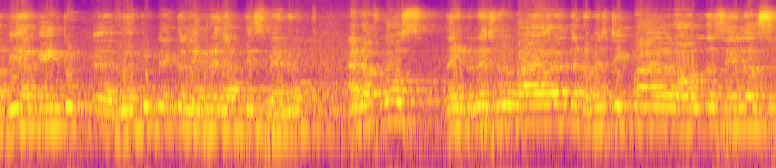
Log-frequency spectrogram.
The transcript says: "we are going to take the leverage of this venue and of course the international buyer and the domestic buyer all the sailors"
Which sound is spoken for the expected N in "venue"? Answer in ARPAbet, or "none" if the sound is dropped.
L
